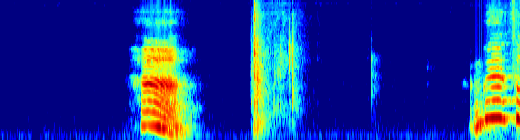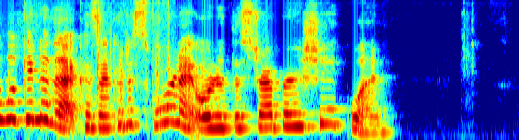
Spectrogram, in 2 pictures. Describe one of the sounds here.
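A woman speaks calmly and close up, with pauses.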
